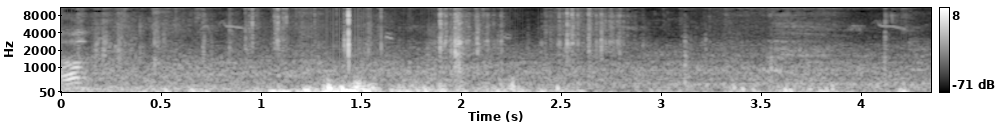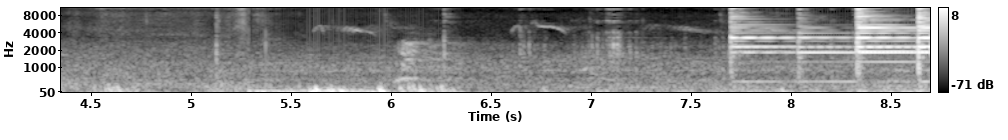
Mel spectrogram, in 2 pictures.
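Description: Footsteps and a few dull thumps, then near the end a wall-mounted brass door bell rung by hand, ringing out with a clear pitched tone.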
